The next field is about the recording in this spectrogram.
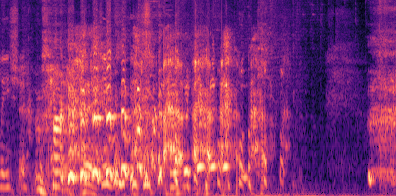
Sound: hahahahhahahha

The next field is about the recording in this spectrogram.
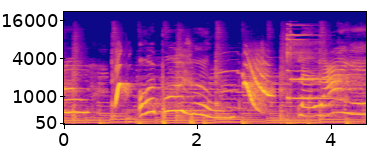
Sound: bell dinging

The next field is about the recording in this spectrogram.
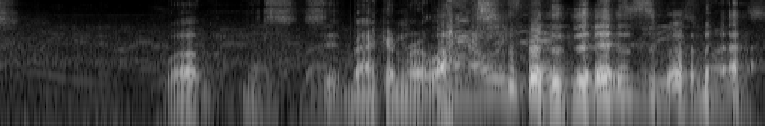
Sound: laugh

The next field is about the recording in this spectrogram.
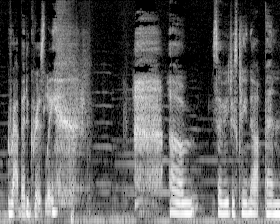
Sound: chuckles

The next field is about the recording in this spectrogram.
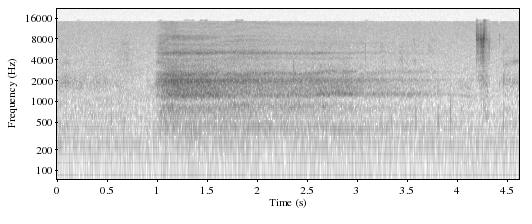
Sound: Holsten sighs

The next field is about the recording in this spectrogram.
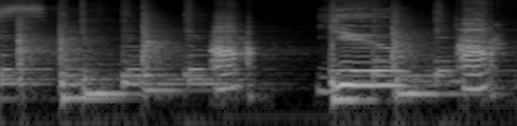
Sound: duck quacks

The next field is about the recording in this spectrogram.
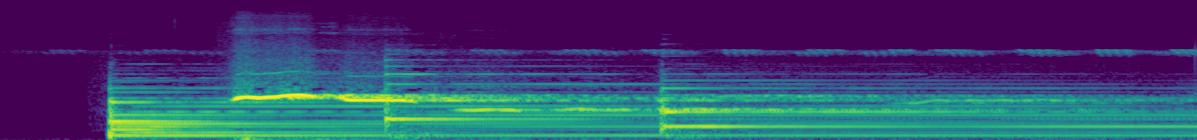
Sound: whistling Begin

